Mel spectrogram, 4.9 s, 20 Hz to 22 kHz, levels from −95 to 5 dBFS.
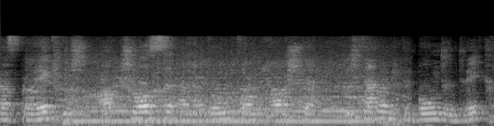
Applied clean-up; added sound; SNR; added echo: none; Race car, auto racing / Engine starting; 4 dB; reverberation time 0.3 s.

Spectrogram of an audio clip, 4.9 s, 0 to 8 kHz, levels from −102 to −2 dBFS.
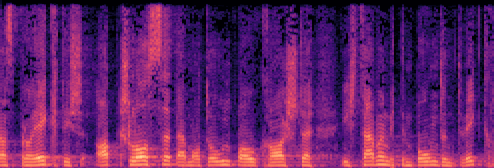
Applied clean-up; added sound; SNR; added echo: none; none; none; none.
